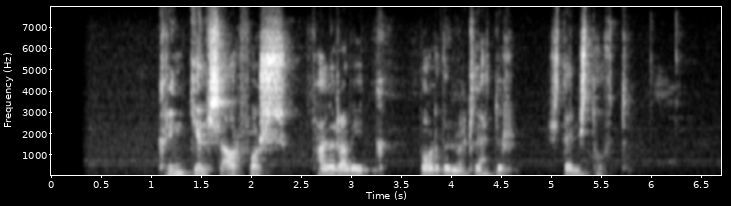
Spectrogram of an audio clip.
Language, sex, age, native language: Icelandic, male, 30-39, Icelandic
